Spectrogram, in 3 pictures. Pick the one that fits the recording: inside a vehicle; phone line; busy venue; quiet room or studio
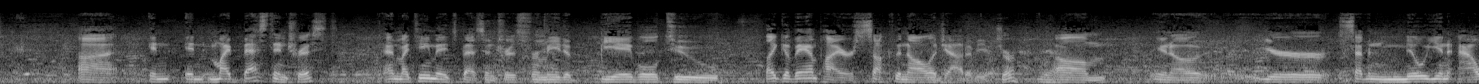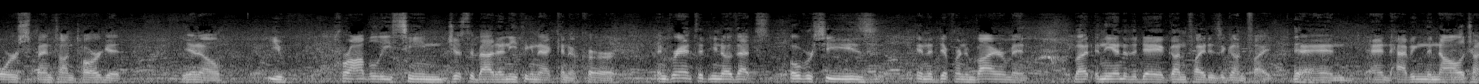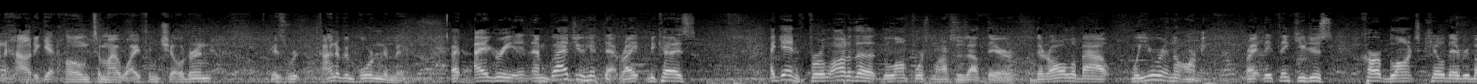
busy venue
